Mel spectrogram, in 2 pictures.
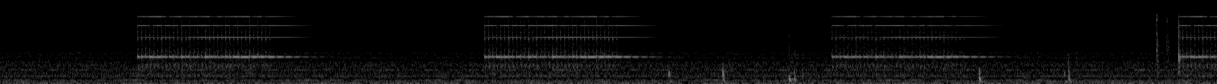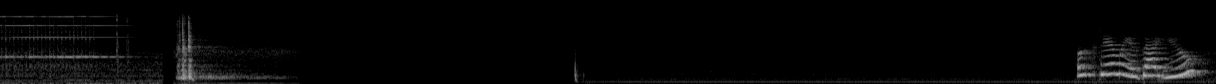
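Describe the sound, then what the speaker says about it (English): A telephone bell rings in four evenly spaced bursts, each one close and clear. The ringing stops abruptly, followed by a click, near silence, a low hum and then a voice. "then pick up the phone"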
